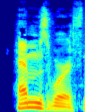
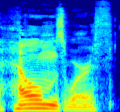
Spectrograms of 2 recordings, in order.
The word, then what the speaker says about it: Hemsworth: He also let me know when we were talking about extraction that it's pronounced Hemsworth, not Helmsworth.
